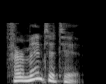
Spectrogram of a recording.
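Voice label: "fermentative", English, British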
